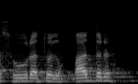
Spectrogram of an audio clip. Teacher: یہ دال ساکن ہے، دال ساکن ہونے کی وجہ سے یہ حروف قلقلہ ہے، جنبش کے ساتھ ہم اس کو پڑھیں گے، آواز لوٹ کر آئے گی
